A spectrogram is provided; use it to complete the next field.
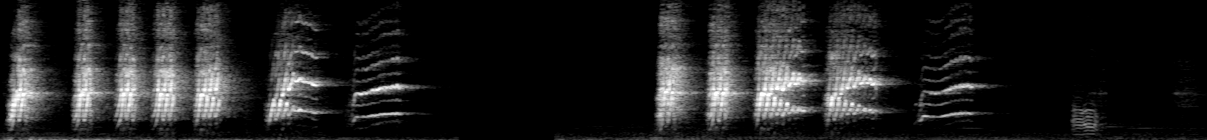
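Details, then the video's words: Singing grey-cheeked bulbul, called cucak jenggot: a fast run of harsh chattering notes ending in descending whistled slurs, a silent break, then another chattering phrase trailing into softer notes. "SUARA BURUNG : Cucak Jenggot Gacor Panjang Mantap untuk MASTERAN"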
